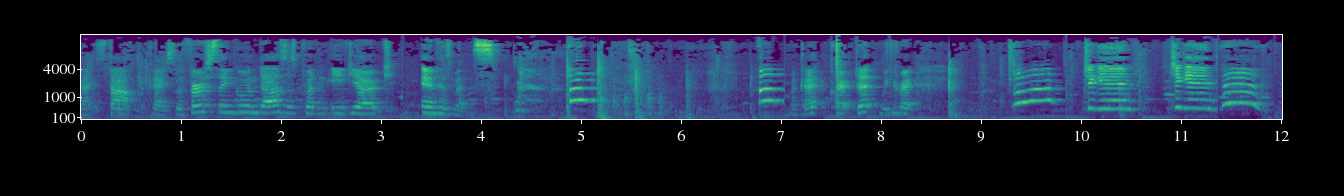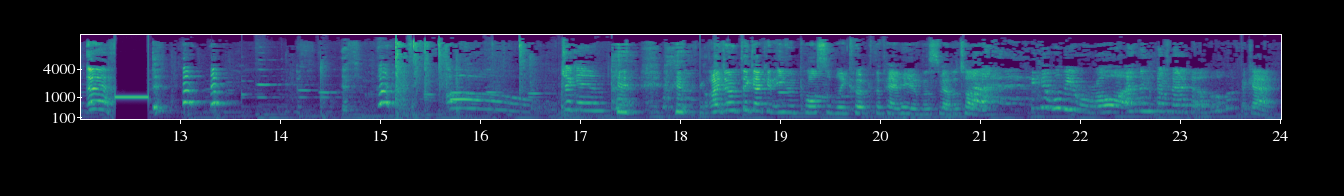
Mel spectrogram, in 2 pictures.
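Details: Person with Tourette syndrome speaking while cooking, with interjected words and repetitions that appear to be vocal tics; finding: vocal tics (Tourette syndrome).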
